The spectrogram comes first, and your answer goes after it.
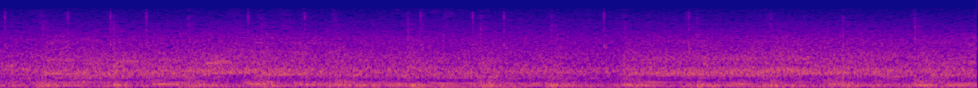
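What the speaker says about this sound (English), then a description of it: "This crowd ready to make its presence known." Dense, steady roar of a football stadium crowd at a Tennessee vs Georgia game, continuous and loud with no distinct peaks, under a commentator's voice.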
